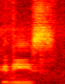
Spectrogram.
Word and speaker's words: gneiss: You say it like you would gnome. Or you could do the Great Space Coaster and be like Gary Gnu. You could say Gnu, you could say Gneiss, or you can say gnome.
